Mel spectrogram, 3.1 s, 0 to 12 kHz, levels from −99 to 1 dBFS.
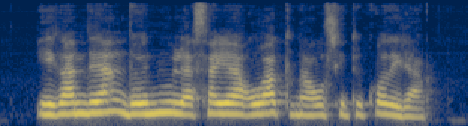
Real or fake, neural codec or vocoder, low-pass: fake; codec, 24 kHz, 3 kbps, HILCodec; 10.8 kHz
